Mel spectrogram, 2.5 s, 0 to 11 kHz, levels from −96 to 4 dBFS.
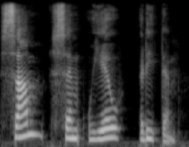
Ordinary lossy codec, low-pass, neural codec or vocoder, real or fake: none; 9.9 kHz; vocoder, 44.1 kHz, 128 mel bands every 512 samples, BigVGAN v2; fake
